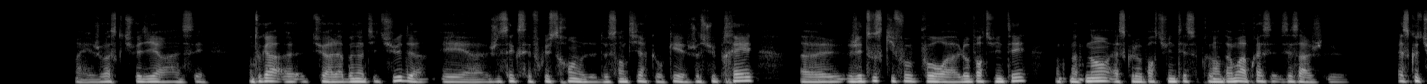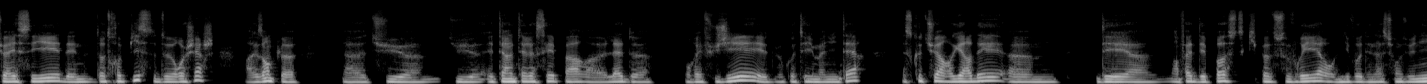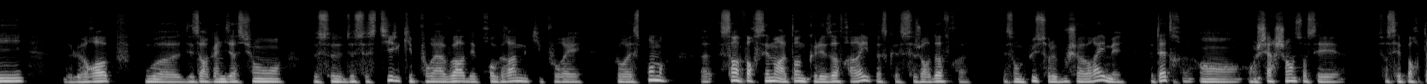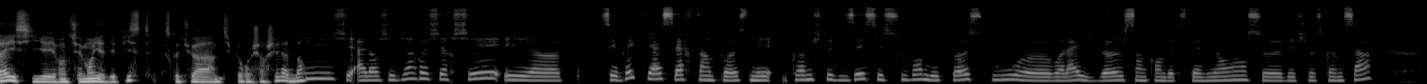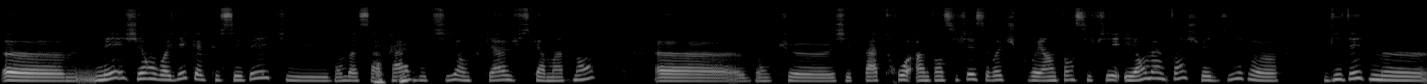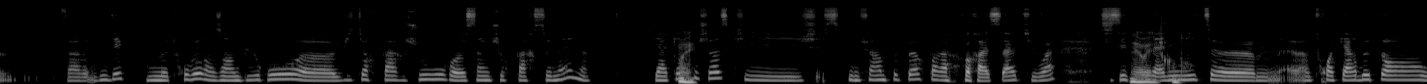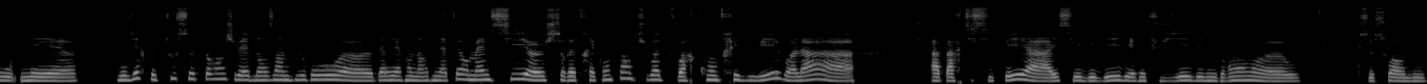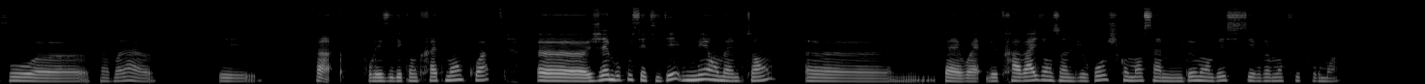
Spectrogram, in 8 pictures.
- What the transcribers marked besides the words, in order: other background noise; drawn out: "hem"; laughing while speaking: "rapport"; tapping; drawn out: "hem"
- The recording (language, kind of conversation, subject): French, advice, Pourquoi ai-je l’impression de stagner dans mon évolution de carrière ?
